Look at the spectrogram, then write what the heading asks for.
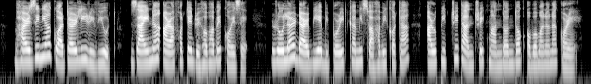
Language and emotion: Assamese, neutral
